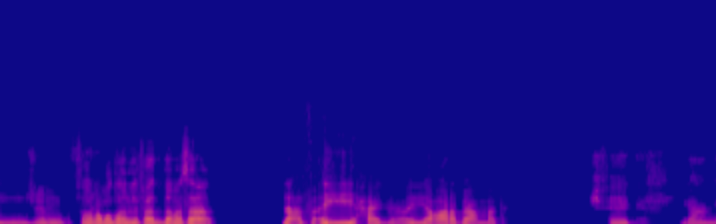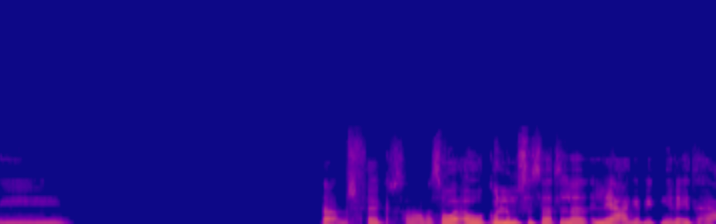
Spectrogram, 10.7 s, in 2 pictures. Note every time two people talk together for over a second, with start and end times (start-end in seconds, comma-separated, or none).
none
